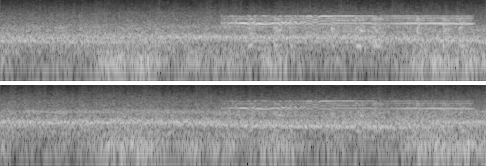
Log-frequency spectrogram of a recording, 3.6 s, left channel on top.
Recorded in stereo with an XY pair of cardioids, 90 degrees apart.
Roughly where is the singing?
Ahead left.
